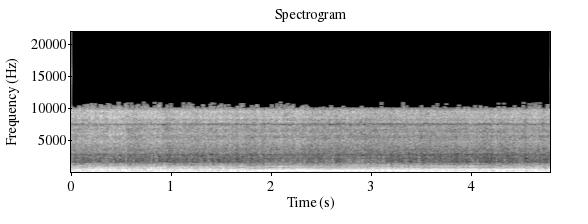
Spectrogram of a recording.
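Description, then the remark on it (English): A loud Formula One race car engine drones without pause, its pitch dipping and then climbing again as it shifts between second and third gear. No voices are heard over the steady roar. “You know, the car doesn't know whether it wants second or third.”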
